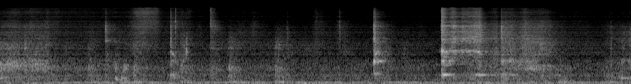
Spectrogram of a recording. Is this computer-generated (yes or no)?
yes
